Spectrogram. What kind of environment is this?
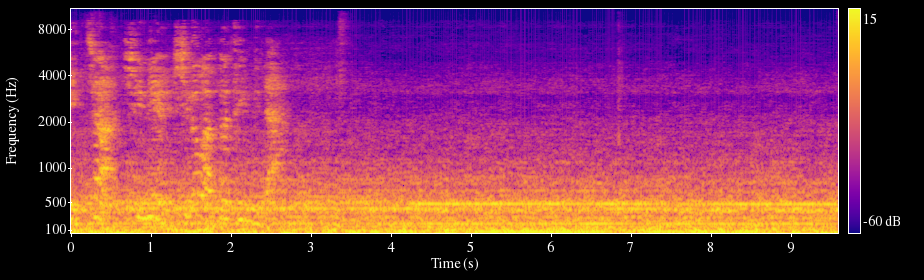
bus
